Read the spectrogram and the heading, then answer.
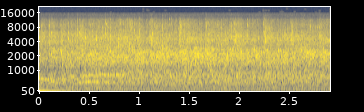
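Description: Steady, dense clapping from a crowd giving strong applause to God fills the whole stretch, a continuous crackling wash of many hands with no voices over it.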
